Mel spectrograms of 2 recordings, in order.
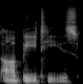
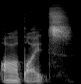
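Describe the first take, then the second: First: The word is not pronounced as spelled. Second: The word is pronounced as spelled.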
